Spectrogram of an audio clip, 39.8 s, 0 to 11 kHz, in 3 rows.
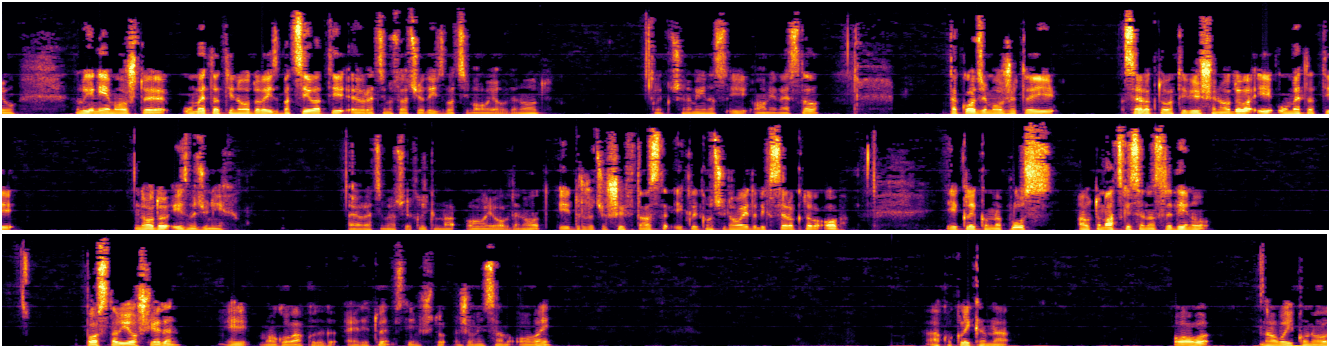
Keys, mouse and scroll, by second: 4.6 click, 5.7 click, 7.9-8.4 scroll down 2, 8.4-8.8 scroll up 2, 8.8-9.3 scroll down 3, 10.1-10.6 ctrl+shift+scroll down 3, 10.8-11.2 ctrl+scroll up 3, 11.2-11.7 scroll down 3, 11.8-12.6 shift+scroll up 2, 12.6-13.0 scroll down 1, 13.0-13.9 shift+scroll up 1, 14.5-15.1 ctrl+scroll up 1, 15.3-15.9 ctrl+scroll down 1, 17.5 click, 20.4 shift+click, 23.0 click, 28.2-30.6 drag, 31.8-33.7 drag, 34.5 click, 36.9 click, 37.8 click.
